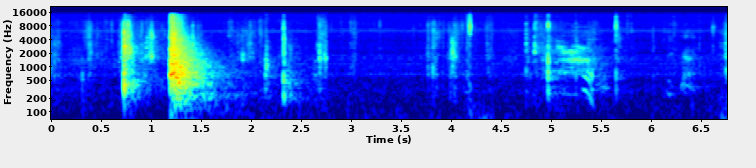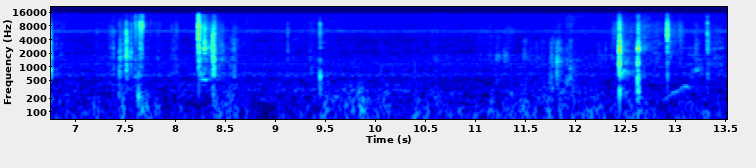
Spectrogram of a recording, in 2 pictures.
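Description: A metal bat cracks sharply against a ball several times.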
